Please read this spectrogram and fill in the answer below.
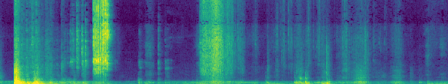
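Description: Handling noises while unpacking a table saw and its parts: a loud knock about a quarter second in, short noisy bursts of packaging being moved around two and four seconds in, and a few softer thumps near six seconds.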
